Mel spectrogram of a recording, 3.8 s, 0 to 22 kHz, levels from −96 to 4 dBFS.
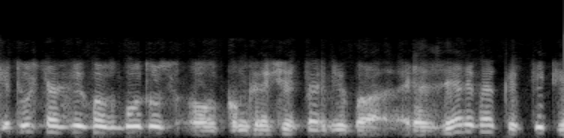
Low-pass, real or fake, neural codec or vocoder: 7.2 kHz; fake; codec, 16 kHz, 2 kbps, FreqCodec, smaller model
